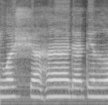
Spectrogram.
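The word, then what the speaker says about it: والشهادة: Jadi pengucapan huruf sya itu punya sifat tafashi, angin tersebar di rongga mulut ada shh, seperti itu.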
